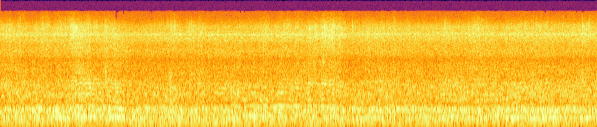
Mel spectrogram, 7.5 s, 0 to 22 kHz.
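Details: Bees recorded on 27 September 2018, a steady, dense droning hum with a low harmonic buzz that holds evenly throughout, with no clear pauses or other sounds.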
